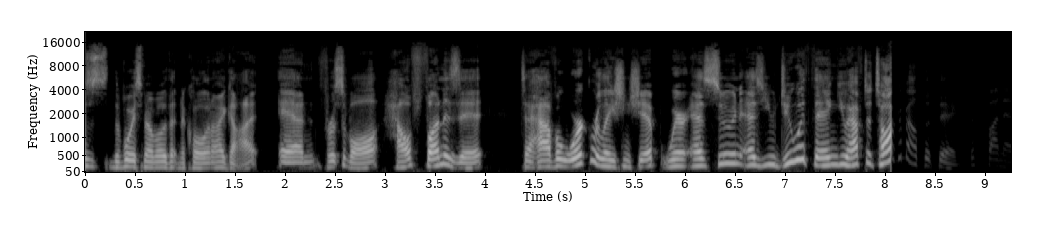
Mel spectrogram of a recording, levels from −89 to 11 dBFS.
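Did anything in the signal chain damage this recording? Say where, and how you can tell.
Yes. Right after "thing you have to", from 8.05 s through to the end at 9.27 s, the voice collapses by about 38 dB and leaves only a faint residue. That's the signature of one channel inverted: with one side's polarity flipped, the centred speech cancels itself when the two channels are summed to mono, and only the small difference between them survives. The cause is likely a polarity swap in the analogue wiring, such as reversed conductors on one leg.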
